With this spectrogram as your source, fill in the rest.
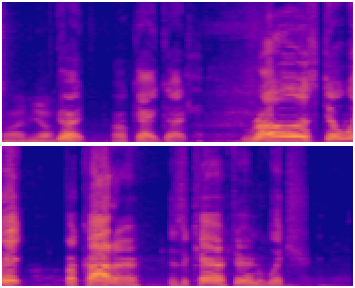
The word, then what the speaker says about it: Rose DeWitt Bukater: Which film features the character Rose DeWitt Bukater?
